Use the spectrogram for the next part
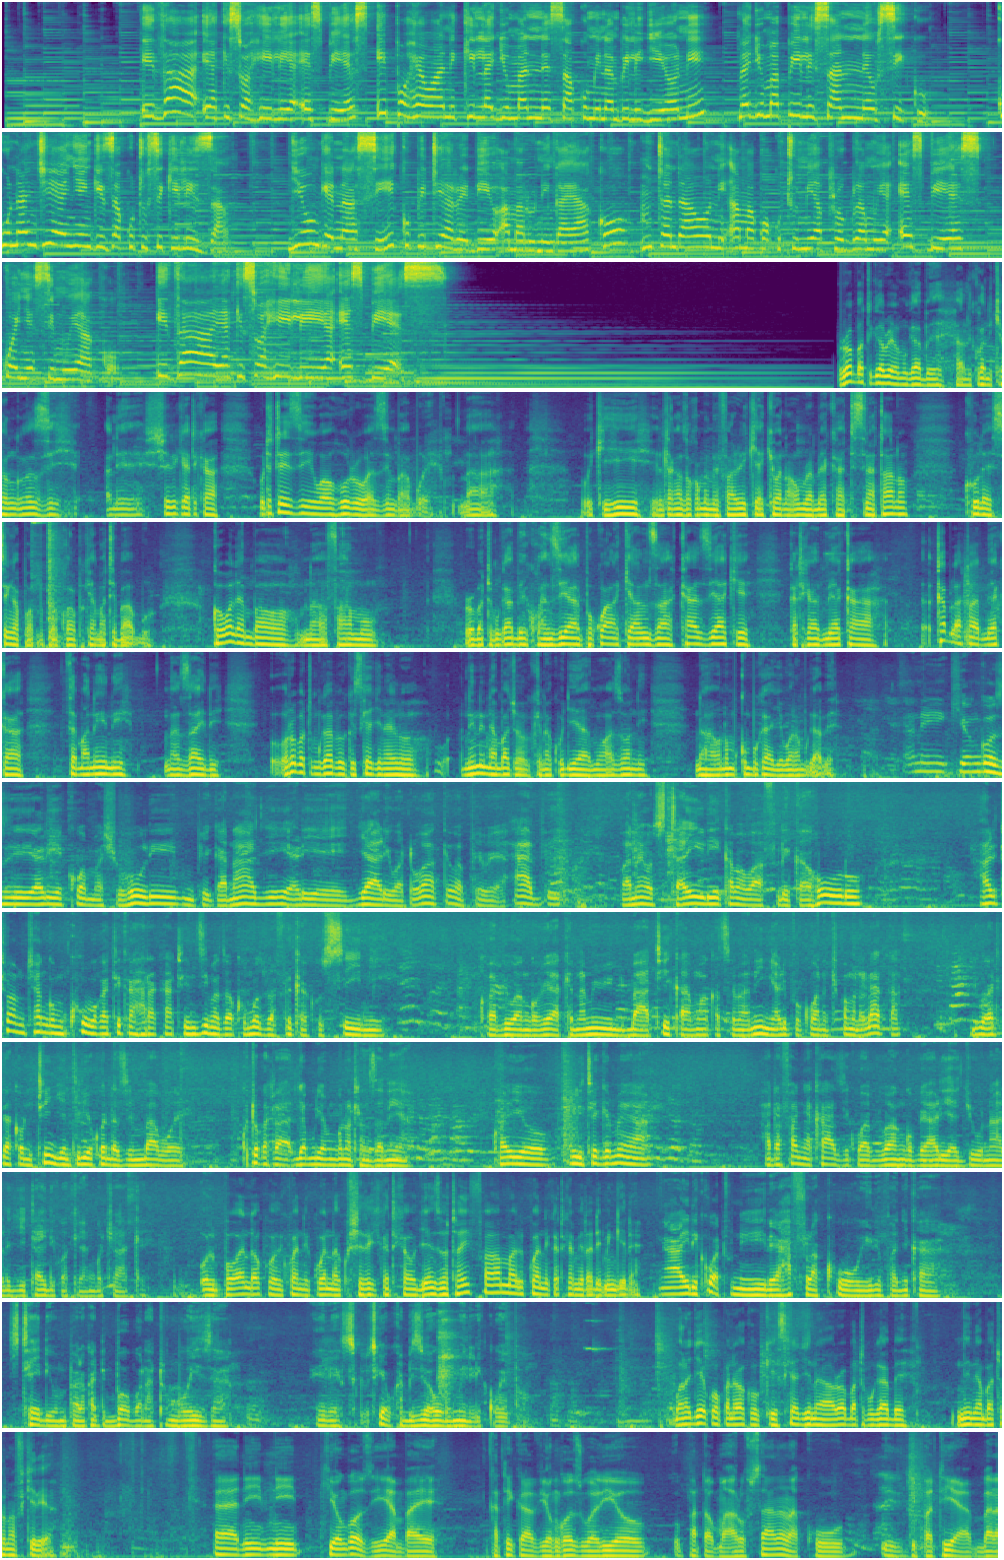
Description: Baadhi ya wanachama wa jamii yawa Australia wenye asili ya Afrika, walichangia maoni yao na Idhaa ya Kiswahili ya SBS, kuhusu maisha na kifo cha Robert Mugabe.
